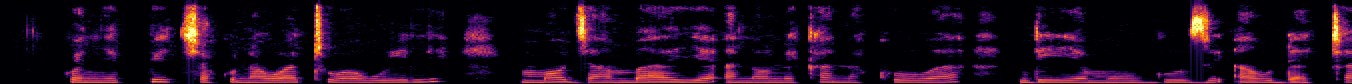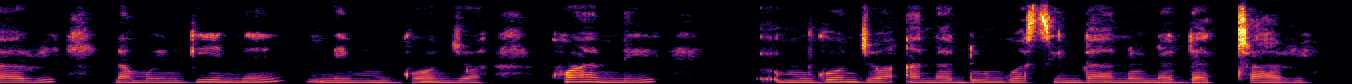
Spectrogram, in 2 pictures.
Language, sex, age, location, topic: Swahili, female, 36-49, Nakuru, health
